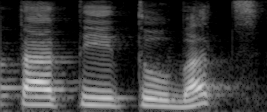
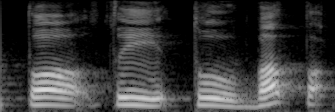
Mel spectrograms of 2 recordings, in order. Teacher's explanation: ta dia tipis dan berhembus tho dia tebal dan napas tertahan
